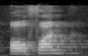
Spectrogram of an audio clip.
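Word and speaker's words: often: अगर कोई वर्ड है TEN से एंड हो तो वहां पर टी को साइलेंट करते हैं। ऑफन, लिसन, जैसे हम आप सब जानते हैं, हम इन्हें न ऑफ्टन नहीं बोलना, बहुत सारे लोग ऑफ्टन बोलते भी हैं।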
